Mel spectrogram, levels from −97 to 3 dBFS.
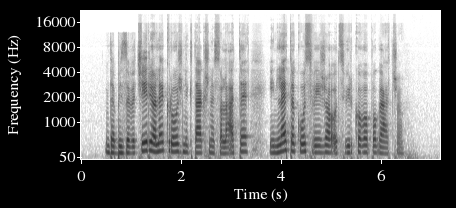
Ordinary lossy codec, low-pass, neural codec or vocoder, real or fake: Opus, 16 kbps; 19.8 kHz; none; real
